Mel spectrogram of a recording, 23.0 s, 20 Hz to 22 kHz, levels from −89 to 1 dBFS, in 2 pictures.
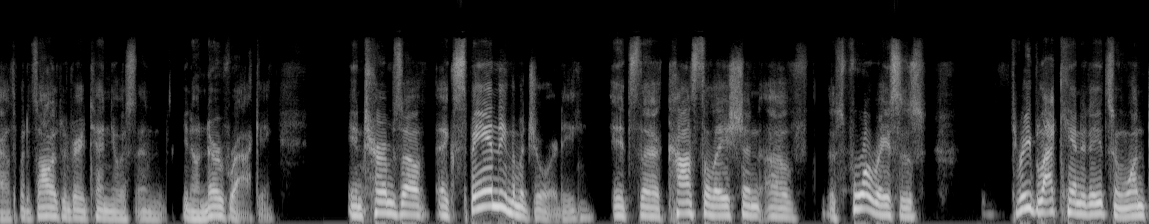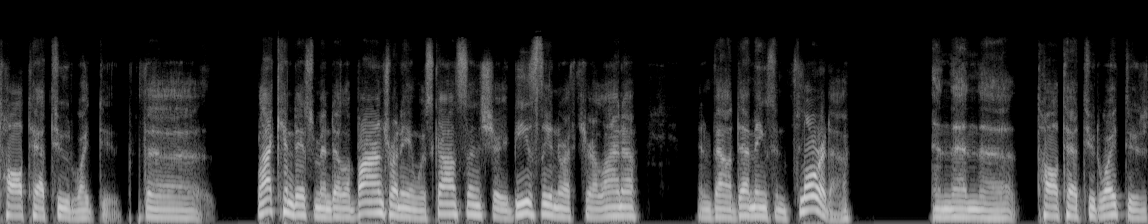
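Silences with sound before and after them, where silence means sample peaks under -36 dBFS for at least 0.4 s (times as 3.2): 2.72–3.5
9.22–10.14
13.57–14.08
17.86–18.48
19.99–20.82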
